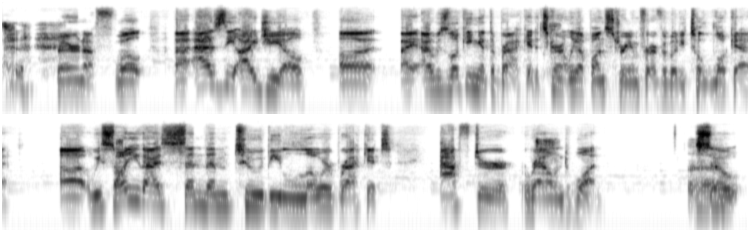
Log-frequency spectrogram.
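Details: Adult male speaker; normal voice.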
